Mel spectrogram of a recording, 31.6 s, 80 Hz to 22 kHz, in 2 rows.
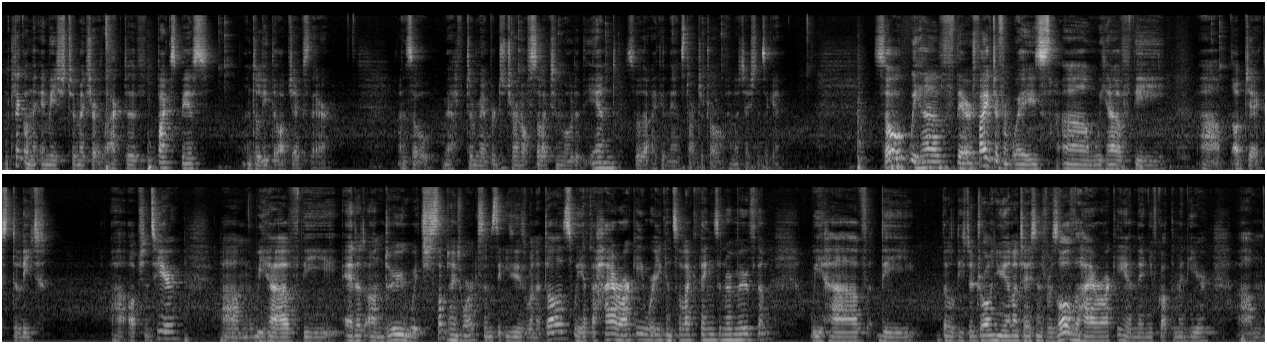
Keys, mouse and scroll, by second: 1.3 BackSpace, 2.7 click, 6.4 click, 6.9 click, 8.4 click, 8.8 click, 9.3 BackSpace, 10.0 click.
